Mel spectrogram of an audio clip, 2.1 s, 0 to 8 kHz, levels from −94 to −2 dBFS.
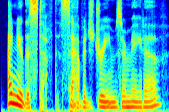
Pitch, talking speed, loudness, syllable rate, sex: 155 Hz, 285 wpm, -20 LUFS, 6.8 syllables/s, female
